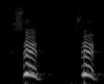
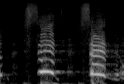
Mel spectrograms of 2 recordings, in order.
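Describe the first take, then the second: First: Slow, drawn-out sit sit; drawn-out sit, sit like a dog command. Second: Sit sit barked out loud and slow; loud, slow sit, sit bellowed at a dog; loud command. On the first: Shown as a demonstration. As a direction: give the dog a slow, firm order. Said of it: "我就假装狗来了". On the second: Retold or imitated. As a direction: yell the command so the owner hears. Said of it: "我很大声".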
